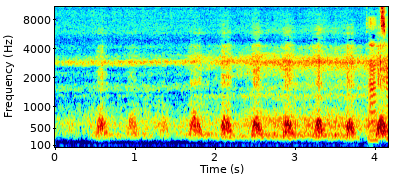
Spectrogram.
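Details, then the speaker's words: Home fetal Doppler (Sonoline B) held still at 13 weeks of pregnancy; rapid, regular whooshing fetal heartbeat about 150 a minute, lost when the baby moves: fetal heartbeat. "That's her moving around. And she just moved, which is why the heartbeat went away."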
